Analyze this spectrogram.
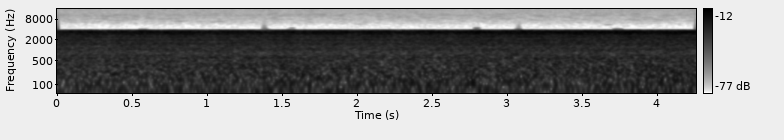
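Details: Steady broadband hiss like distant traffic or wind fills the recording, with no animal sounds.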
